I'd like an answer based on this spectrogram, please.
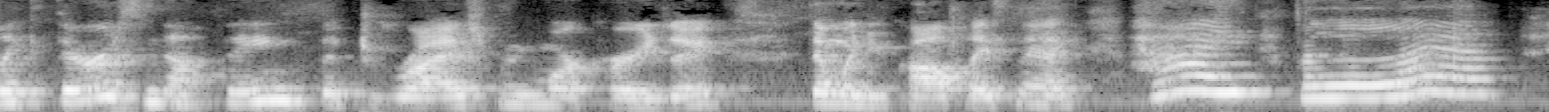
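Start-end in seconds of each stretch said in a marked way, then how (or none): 4.3-5.6 drawn-out, very high, screechy voice. Imitating someone answering a business phone: imitating a screechy phone voice. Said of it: "have this screechy voice, like the phone voice".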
